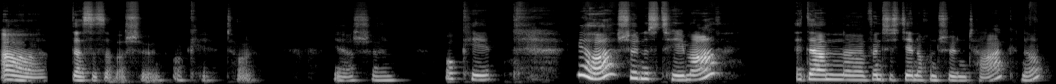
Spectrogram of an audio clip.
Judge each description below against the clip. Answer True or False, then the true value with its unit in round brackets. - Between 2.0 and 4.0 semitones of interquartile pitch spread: True (2.9 semitones)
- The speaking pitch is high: True (205 Hz)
